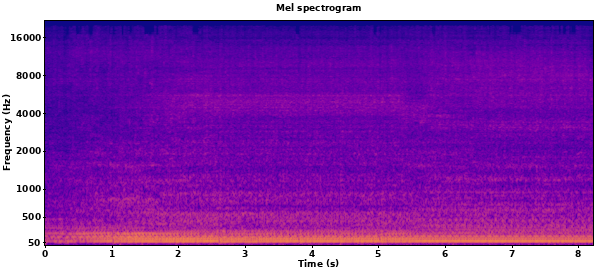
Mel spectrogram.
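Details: Turbo Honda Integra idling after a quick oil change, with earlier high-rpm cutting suspected from the fuel pump and oil pressure reading good: steady, even idle, smooth low drone, no knocks or misses. Normal idle.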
